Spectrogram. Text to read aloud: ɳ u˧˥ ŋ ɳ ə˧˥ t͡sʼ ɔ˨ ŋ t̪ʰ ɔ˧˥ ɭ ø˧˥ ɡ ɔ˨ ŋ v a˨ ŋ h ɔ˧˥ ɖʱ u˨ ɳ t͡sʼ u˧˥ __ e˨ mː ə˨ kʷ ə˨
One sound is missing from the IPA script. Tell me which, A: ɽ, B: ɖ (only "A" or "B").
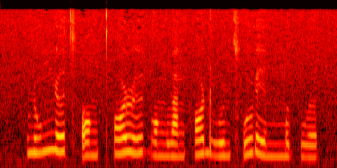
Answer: A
